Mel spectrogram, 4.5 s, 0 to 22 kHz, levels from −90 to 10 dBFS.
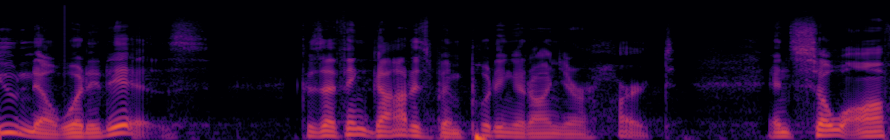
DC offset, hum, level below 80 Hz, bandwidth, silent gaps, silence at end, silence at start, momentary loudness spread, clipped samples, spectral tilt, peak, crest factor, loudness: under 0.1%; none; -48 dBFS; 13.5 kHz; none; 0 s; 0 s; 14 LU; under 0.1%; -6.5 dB/octave; -18 dBFS; 18 dB; -38 LUFS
